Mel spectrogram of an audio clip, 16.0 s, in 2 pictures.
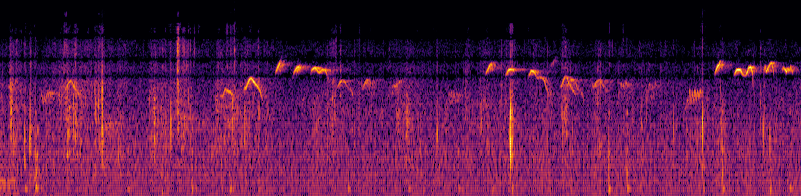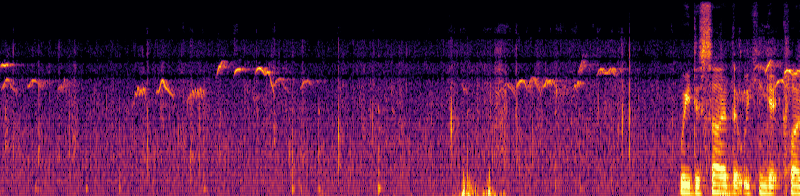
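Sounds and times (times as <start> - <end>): birds chirping: 0.0 - 16.0
footsteps on dirt path: 0.0 - 16.0.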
